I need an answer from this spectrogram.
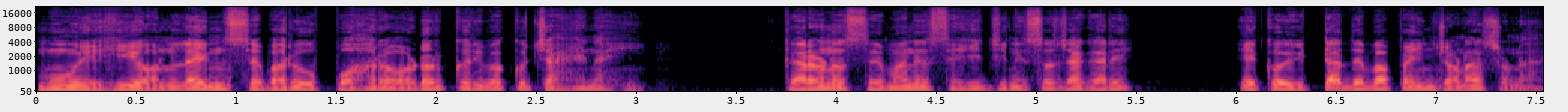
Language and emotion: Odia, fearful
